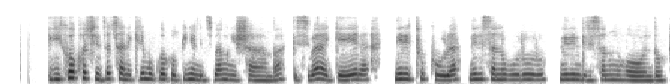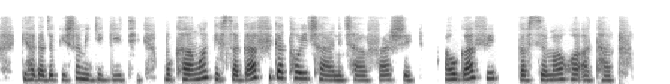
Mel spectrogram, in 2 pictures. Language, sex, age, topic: Rundi, female, 18-24, agriculture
